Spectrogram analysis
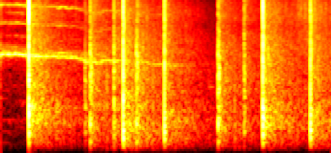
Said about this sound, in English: Here we got our episode name, confetti blasts and fireworks and whatnot.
